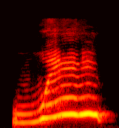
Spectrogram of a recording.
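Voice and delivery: high, loud bellow. A narrator's reading. Mister Brown bellowing at the departing bus, high loud bellow. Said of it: "bellowed Mister Brown".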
